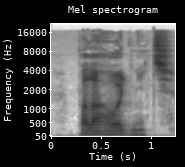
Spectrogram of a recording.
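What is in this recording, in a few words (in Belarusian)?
"палагоднець", Belarusian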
